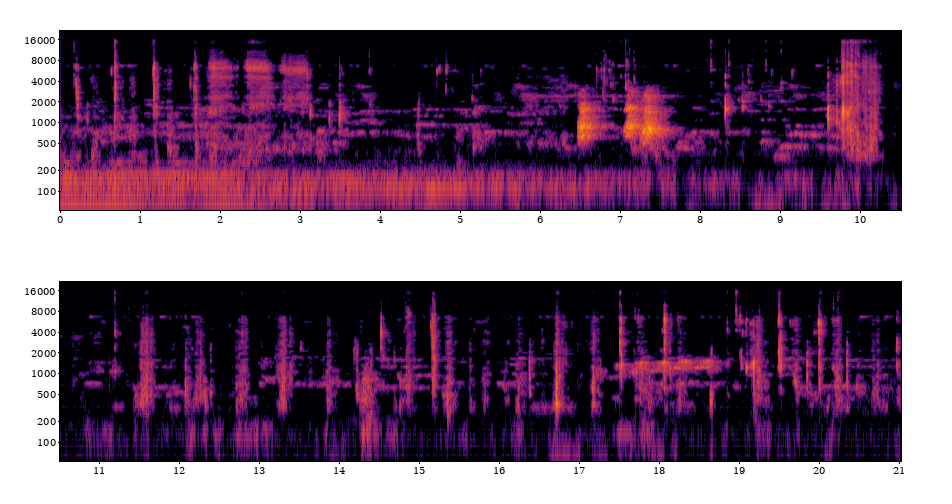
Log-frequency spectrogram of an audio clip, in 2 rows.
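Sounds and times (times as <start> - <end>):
crisp food crunching: 0.0 - 5.3, 9.6 - 10.3, 11.1 - 21.0
chewing: 0.0 - 7.5, 8.1 - 10.3, 11.1 - 21.0.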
